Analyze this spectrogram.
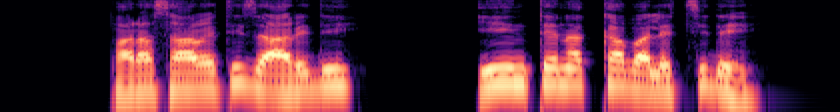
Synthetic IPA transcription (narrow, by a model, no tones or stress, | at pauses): pɐɾɐsaːwɛt̪ɪzaːɾɪd̪ɪ | ʔɪːnt̪ːɛnɐkːɐbɐlɛt͡sːɪd̪ḛː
